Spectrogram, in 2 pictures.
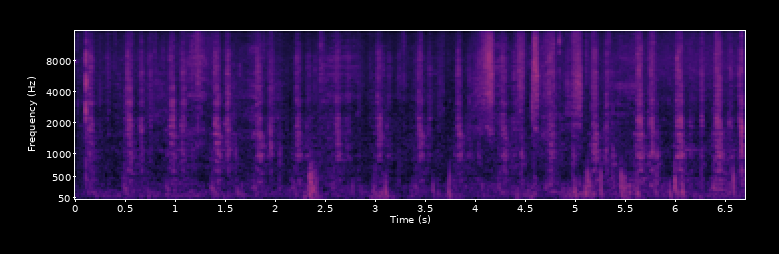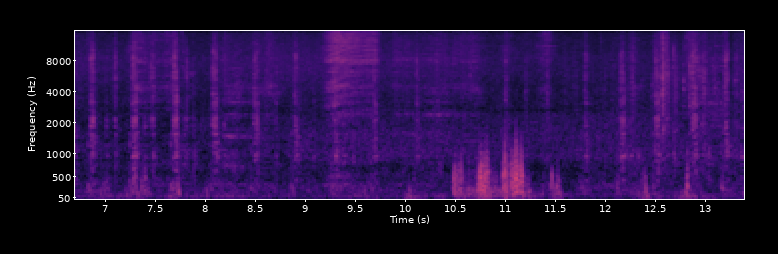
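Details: Car raised on jack stands, front wheel rocked by hand gives dull, uneven knocking from a worn ball joint. Front-end clunk traced to the control arm bushing and ball joints; original control arm being replaced.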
